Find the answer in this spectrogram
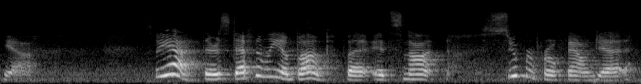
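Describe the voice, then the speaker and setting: A young woman vlogging at home to her camera, hoarse from a cold, chatting in a rambling way with many ums and throat-clearing. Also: on the high side, big pitch swings, slow, narrow, tinny audio. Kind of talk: casual vlog chat to camera. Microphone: camera set on a surface.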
